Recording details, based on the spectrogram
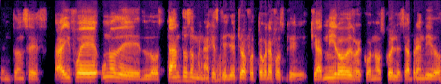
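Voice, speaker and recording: A man with a dark, mellow tone and medium pitch speaks at a moderate pace with ordinary pitch variation and hardly any pauses, in a dry, close sound with no echo. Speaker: photographer and cinematographer. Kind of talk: casual chat. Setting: remote call from home.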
